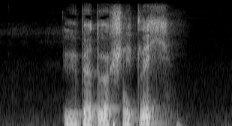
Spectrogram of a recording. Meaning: above average
- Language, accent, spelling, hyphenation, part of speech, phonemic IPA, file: German, Austria, überdurchschnittlich, ü‧ber‧durch‧schnitt‧lich, adjective, /yːbɐdʊʁçʃnɪtlɪç/, De-at-überdurchschnittlich.ogg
